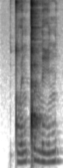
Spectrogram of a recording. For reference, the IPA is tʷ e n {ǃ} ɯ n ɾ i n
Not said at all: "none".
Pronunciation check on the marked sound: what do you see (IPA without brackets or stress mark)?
ǃ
